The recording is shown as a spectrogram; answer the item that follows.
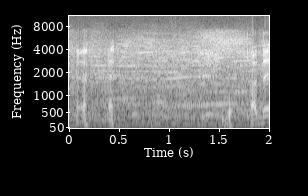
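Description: Racing sidecar outfits' engines running at speed on the circuit, a steady noise with one engine note climbing slightly, under TV commentary. A commentator laughs at the very end.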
